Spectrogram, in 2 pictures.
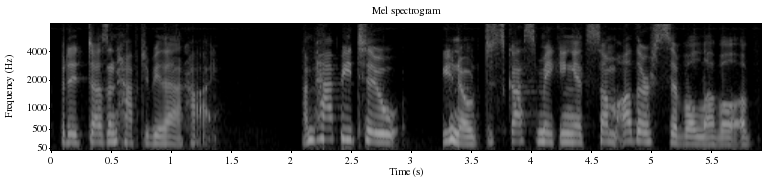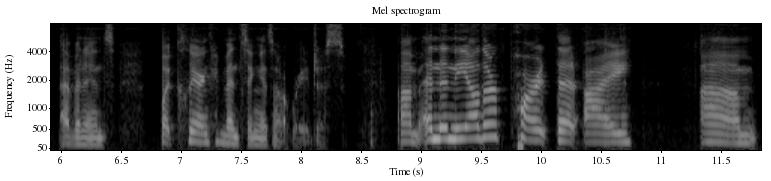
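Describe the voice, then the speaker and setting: In a clean recording with no room sound, a woman with a mid-range, fairly bright voice presents an amendment at a committee hearing. She is a legislator giving testimony, arguing her case earnestly and filling her speech with frequent ums.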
